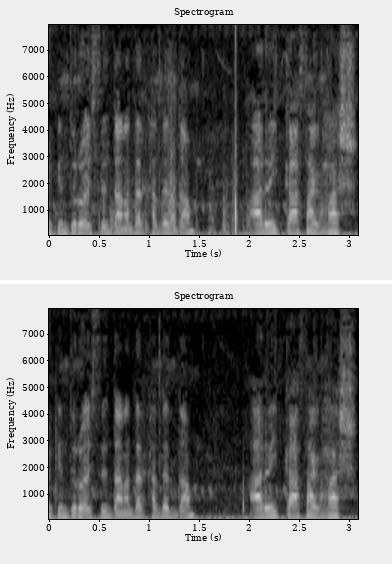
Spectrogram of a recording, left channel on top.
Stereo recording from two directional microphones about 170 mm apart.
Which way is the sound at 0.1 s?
Centre (ahead or behind).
